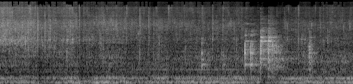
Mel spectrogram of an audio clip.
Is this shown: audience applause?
no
